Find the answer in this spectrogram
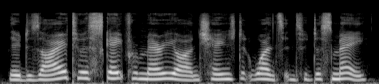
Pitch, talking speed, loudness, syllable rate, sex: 235 Hz, 175 wpm, -15 LUFS, 5.7 syllables/s, female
